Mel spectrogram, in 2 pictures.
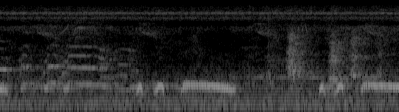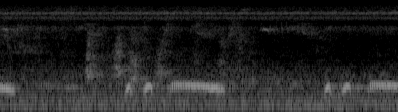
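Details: Spotted dove, a captive decoy bird with a big voice, calling in a rural setting: a repeated three-part coo, with a short double note followed by a longer drawn-out hoot, given about every two seconds, with faint chirps in the background.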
